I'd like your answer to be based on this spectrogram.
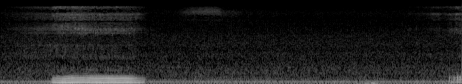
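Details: A man snoring in deep sleep: one deep, buzzing, low-pitched snore lasting about a second, then quiet breathing against a steady background hum; snoring.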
